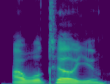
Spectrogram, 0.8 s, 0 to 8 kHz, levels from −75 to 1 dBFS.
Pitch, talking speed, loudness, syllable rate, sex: 120 Hz, 290 wpm, -15 LUFS, 6.2 syllables/s, male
